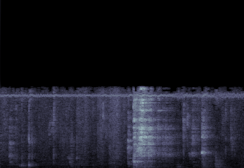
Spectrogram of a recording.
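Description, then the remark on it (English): A jar lid drops with a sharp, bright metallic clatter that rings briefly, set among a few softer clinks and taps before and after, with no one talking. “Have I frightened Felix by like, dropping the lid of the jam door?”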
